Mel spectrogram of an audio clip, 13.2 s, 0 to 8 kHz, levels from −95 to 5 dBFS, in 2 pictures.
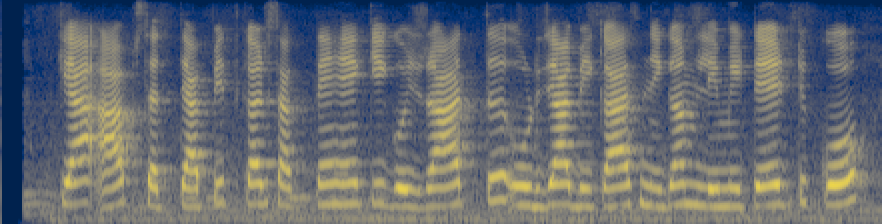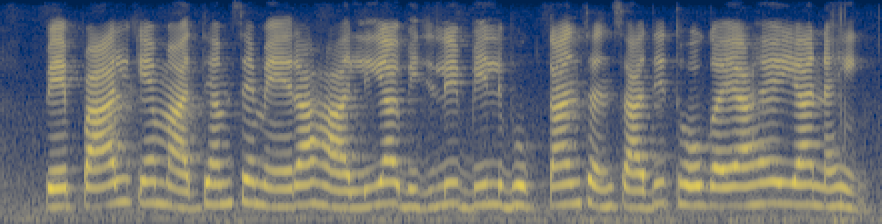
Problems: none marked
